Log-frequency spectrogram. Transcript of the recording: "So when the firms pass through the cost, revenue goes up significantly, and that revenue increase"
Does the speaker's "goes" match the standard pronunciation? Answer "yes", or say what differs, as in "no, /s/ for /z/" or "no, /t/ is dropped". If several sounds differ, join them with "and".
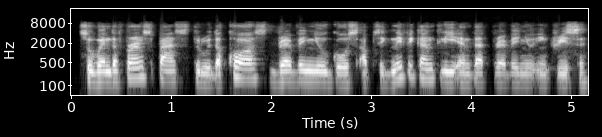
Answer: no, /s/ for /z/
